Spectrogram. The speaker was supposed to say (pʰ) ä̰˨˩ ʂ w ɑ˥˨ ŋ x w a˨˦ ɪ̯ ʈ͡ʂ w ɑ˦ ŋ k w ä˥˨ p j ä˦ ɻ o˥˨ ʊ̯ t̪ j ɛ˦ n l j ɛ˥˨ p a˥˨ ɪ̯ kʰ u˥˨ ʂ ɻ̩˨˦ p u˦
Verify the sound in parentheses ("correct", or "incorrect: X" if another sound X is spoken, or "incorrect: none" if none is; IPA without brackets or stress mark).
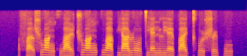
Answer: incorrect: f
